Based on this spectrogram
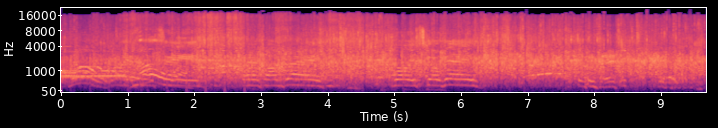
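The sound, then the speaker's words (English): A live show audience claps steadily and loudly for the guests Todd Glass, Sarah Silverman and Rory Koval, a dense, continuous wash of applause for the whole stretch, while a man's voice talks over it. “Let's hear for all my guests: Todd Glass, Sarah Silverman.”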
